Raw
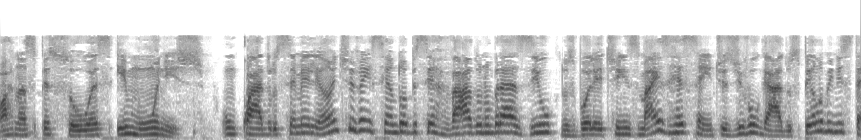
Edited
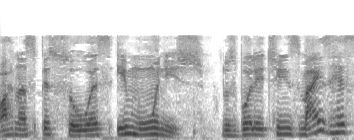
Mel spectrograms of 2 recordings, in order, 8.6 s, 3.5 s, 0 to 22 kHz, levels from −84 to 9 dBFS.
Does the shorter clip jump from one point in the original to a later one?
yes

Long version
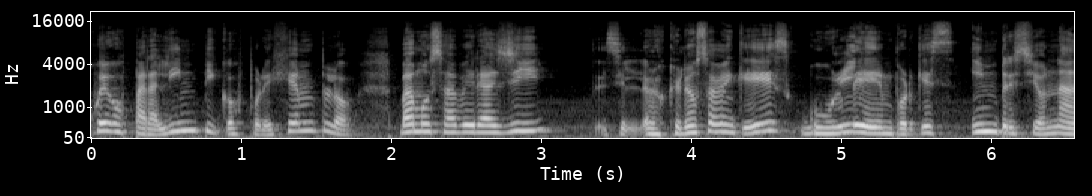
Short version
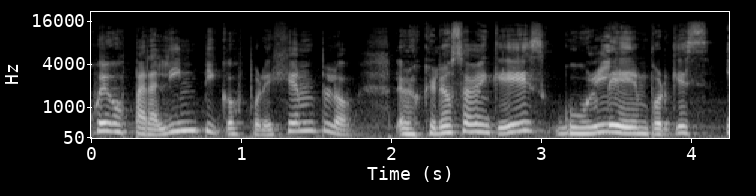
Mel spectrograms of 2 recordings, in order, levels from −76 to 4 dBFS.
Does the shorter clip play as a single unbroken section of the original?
no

